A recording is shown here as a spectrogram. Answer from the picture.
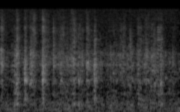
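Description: Faint background noise with a few soft ticks in a pause between spoken lines, no speech.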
